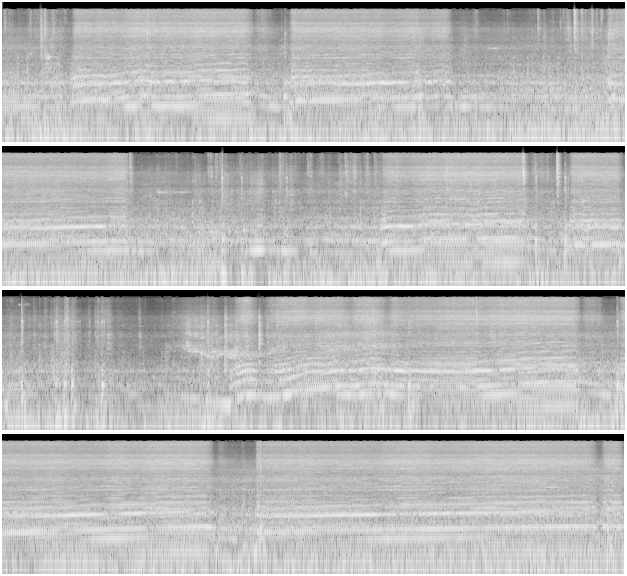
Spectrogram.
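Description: Rally car engine heard from inside the cabin, accelerating hard through the gears: the pitch climbs, drops back at each upshift and climbs again. About seventeen seconds in the engine note falls away as the car slows for a corner, then rises once more as it pulls away.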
